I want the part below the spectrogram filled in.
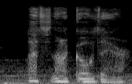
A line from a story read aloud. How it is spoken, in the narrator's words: I said quietly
